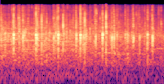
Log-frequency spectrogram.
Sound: applause

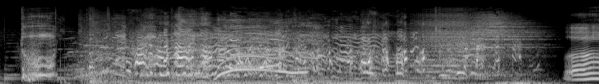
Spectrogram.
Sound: laughing

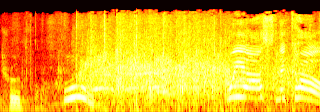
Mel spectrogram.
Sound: audience applause

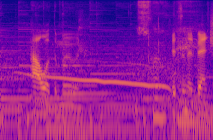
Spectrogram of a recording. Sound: howls

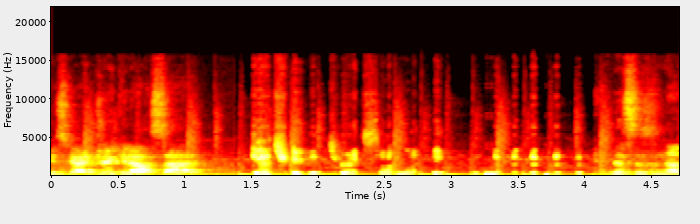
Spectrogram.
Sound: laughs

